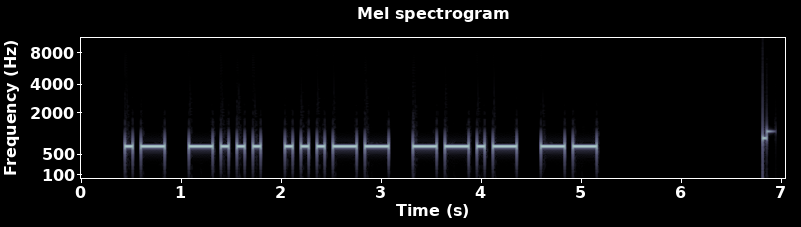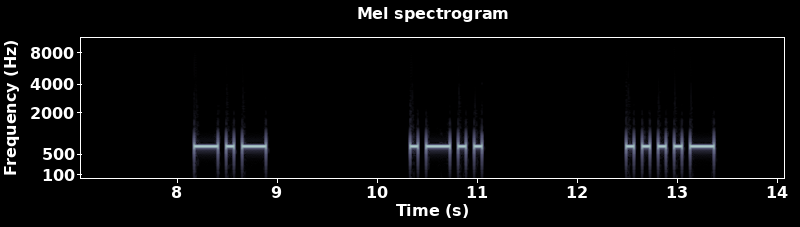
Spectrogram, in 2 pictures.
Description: Morse code, heard as a keyed tone, about 15 wpm, spaced as for 9 wpm, 700 Hz. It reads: AB3QM KL4
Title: USA Call Signs - 6x Character Spacing - 15wpm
